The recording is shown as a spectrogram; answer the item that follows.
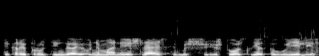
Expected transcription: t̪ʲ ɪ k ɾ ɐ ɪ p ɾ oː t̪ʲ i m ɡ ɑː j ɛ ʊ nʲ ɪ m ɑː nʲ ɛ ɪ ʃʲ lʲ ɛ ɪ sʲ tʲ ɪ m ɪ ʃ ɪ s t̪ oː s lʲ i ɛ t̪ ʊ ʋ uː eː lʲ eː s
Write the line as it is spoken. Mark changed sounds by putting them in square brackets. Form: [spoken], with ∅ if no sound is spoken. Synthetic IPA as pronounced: t̪ʲ ɪ k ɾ ɐ ɪ p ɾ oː t̪ʲ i [ŋ] ɡ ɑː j ɛ ʊ nʲ ɪ m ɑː nʲ ɛ ɪ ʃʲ lʲ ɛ ɪ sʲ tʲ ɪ m ɪ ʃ ɪ [ʃ] t̪ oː s lʲ i ɛ t̪ ʊ ʋ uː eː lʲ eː s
